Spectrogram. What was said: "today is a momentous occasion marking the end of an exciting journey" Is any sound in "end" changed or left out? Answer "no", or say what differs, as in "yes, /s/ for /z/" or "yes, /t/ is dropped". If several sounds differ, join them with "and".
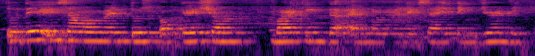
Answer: yes, /d/ is dropped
